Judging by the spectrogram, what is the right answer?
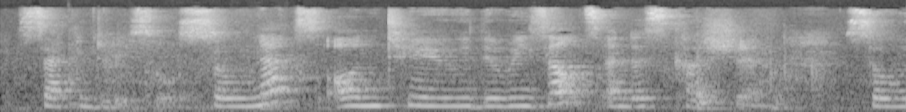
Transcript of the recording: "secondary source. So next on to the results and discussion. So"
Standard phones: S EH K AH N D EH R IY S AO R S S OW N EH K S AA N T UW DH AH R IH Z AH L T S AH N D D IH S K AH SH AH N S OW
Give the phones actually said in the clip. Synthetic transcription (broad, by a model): S EH K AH N D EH R IY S AO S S OW N EH K S AA N T UW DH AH R IH Z AH L T S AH N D D IH S K AH SH AH N S OW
